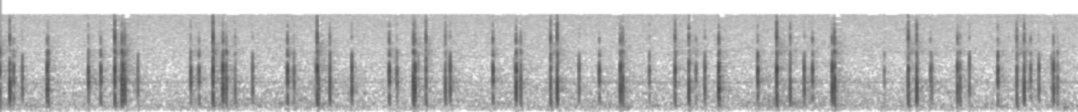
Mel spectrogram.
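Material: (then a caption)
Plastic. Fingertips and painted nails tap and scratch the back of a hand-sized Samsung smartphone in a transparent teal plastic case. The result is a quick, irregular run of sharp, dry clicks with bright, crisp edges, each dying away almost instantly over a faint scratchy hiss, with no low-end body.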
